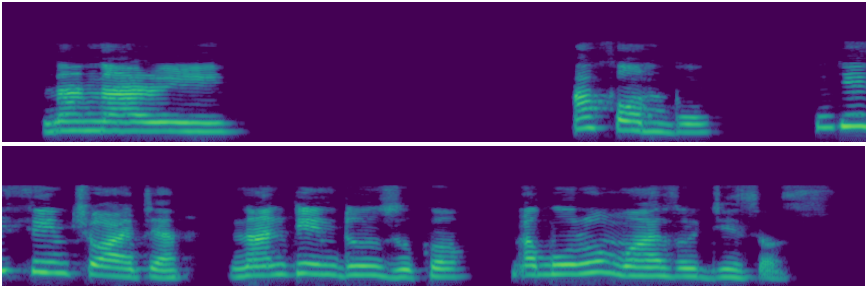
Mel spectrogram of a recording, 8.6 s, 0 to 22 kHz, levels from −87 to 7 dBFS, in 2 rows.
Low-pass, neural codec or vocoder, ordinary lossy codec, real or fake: none; codec, 16 kHz, 4 kbps, FreqCodec, larger model; none; fake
